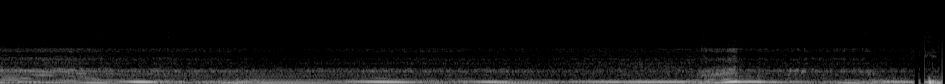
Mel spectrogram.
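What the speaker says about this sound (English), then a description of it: "the sound of the exhaust actually sounds pretty good on the RT" A Dodge Charger R/T exhaust idles with a low burbling rumble, swelling through several moderate revs and settling back between them, close and alone without voices, ending abruptly with a brief clunk.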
